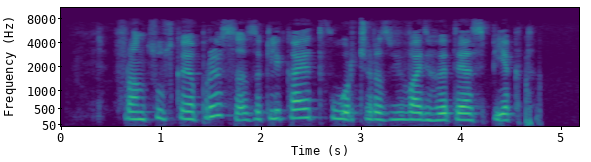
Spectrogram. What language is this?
Belarusian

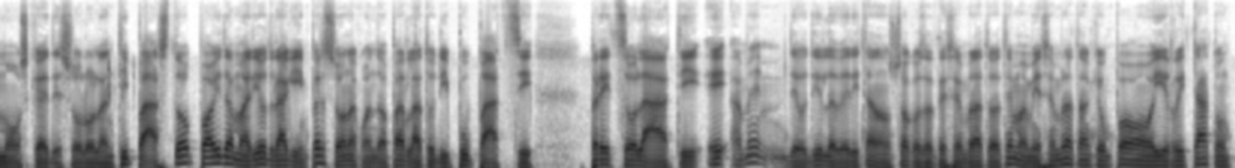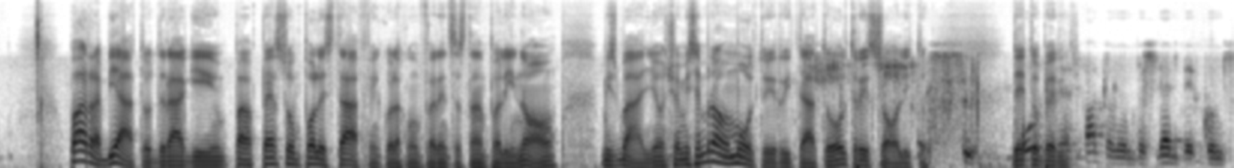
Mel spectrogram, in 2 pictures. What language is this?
Italian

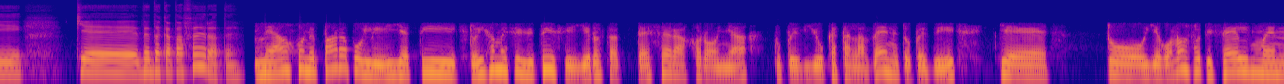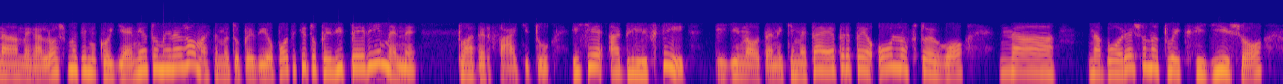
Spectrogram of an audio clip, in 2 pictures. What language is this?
Greek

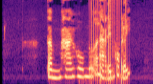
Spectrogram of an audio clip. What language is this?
Vietnamese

